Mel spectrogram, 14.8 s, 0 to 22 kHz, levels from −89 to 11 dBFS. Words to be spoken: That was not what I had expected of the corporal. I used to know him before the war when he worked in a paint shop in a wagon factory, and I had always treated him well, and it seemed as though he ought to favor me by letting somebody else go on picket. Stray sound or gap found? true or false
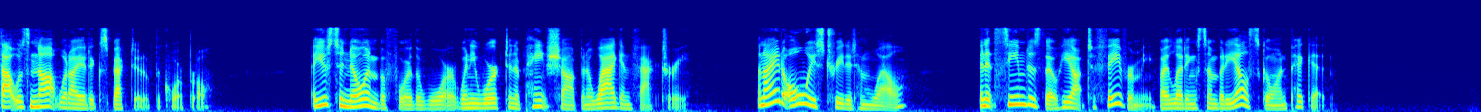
false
